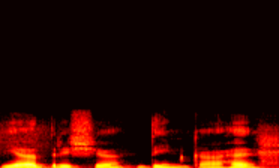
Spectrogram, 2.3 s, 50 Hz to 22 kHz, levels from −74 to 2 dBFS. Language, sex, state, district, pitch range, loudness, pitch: Hindi, male, Assam, Kamrup Metropolitan, 105-120 Hz, -19 LUFS, 110 Hz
